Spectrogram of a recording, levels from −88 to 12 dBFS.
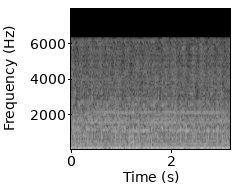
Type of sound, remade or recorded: remade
